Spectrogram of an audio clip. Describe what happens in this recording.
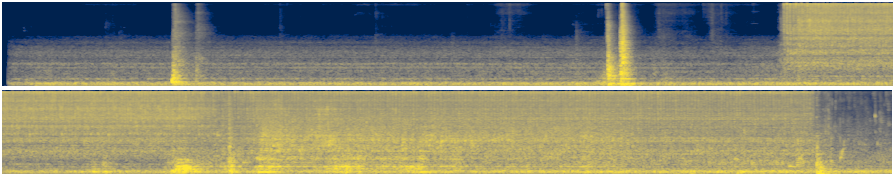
I turned on the light and closed the bathroom door. Then I turned on the water and flushed the toilet while the water was running. The ventilation fan was audible in the background during the scene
